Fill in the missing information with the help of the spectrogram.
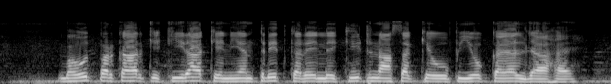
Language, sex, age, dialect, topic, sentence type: Magahi, male, 18-24, Southern, agriculture, statement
